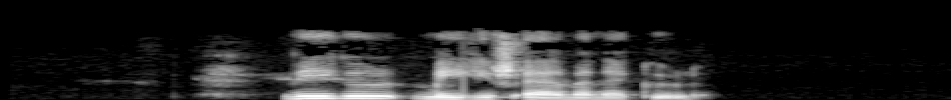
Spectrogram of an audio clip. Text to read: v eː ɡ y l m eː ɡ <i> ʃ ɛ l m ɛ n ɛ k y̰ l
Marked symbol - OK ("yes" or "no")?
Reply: yes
